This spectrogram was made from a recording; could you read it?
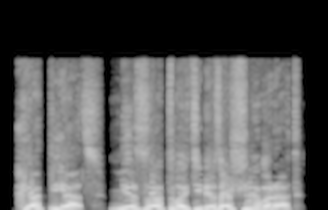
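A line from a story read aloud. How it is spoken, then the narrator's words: Shouting. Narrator (Russian): закричал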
